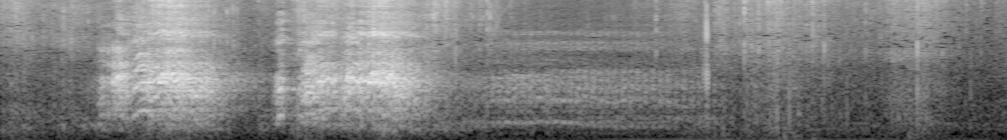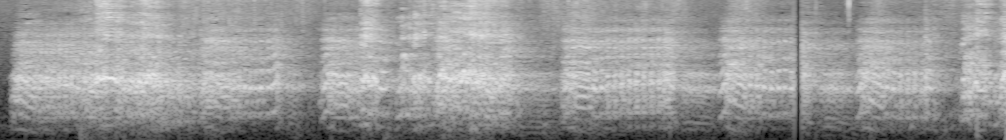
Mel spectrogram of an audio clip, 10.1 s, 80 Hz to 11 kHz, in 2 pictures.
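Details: Hyacinth macaw pair among others at Caiman Ecological Refuge, Southern Pantanal, Brazil, 18 July 2019, squawking relentlessly: two brief harsh, grating bursts, a quiet pause, then a long run of raucous calls.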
